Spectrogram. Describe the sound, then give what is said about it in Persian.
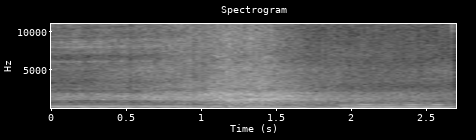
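A car drives steadily along a road, with a continuous engine drone, humming tones, and broad tire and wind noise that swells slightly midway, heard from inside the vehicle. “و بله، با اینکه ما اصلا قرار نبود توی این ماشین توی این جاده از این حرفو بزنیم، میزنیم.”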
